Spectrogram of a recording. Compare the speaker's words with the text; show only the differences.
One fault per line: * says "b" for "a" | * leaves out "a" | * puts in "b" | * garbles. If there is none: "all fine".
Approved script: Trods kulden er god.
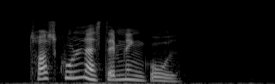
* puts in "stemningen"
